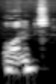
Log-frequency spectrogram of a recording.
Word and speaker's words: und: "Circa", "Cafe" D harfi Türkçedeki gibi fakat kelime sonlarında T gibi telaffuz edilebiliyor. Örneğin "UND", "ABEND".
